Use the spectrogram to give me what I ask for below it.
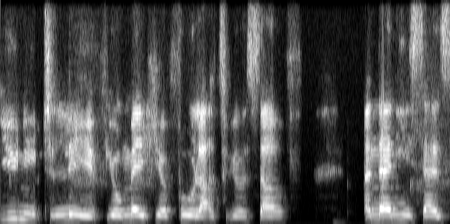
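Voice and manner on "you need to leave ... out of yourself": put-on older-man voice. Retelling a story, the speaker voices the older guy Cephalus; Cephalus voice. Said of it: "I love the new voice".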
